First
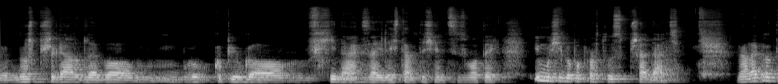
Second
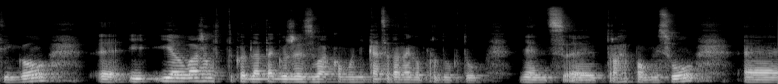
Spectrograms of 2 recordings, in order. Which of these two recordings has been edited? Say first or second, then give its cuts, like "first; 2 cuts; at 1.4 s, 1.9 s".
second; 2 cuts; at 2.1 s, 6.0 s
